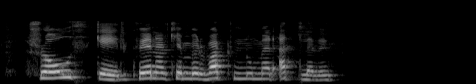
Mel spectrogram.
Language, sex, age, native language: Icelandic, male, 11, Icelandic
